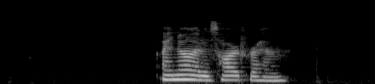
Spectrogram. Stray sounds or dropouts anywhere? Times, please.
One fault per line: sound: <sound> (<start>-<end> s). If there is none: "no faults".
no faults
